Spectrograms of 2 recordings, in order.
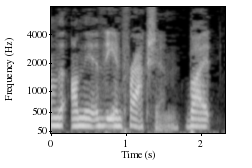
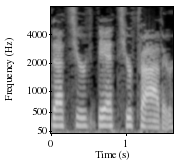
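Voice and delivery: put-on Minnesota-sounding accent. Recounting what their mother said, quoting her words: imitating mother's accent. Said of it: "that's how she talks too".

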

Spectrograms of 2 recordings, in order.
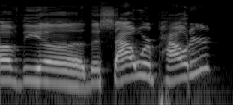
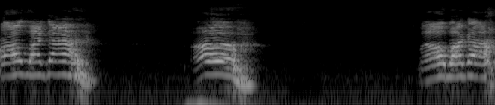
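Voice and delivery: winded, breathless from laughing. Recovering after laughing hard with friends, breathless from laughing. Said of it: "I can't breathe".

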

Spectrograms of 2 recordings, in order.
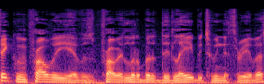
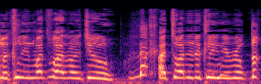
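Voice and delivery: Jamaican accent with the voice very high. Joking about a name, acting out a scolding in a jamaican accent. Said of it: "say it with a Jamaican accent".

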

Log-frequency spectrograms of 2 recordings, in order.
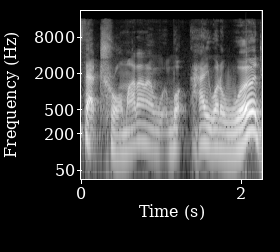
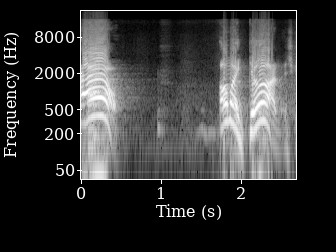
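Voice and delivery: shrill, very loud, slow, drawn-out pained shriek; 11 dB louder than usual. Retelling how a woman in an elevator screamed: imitating a woman screaming. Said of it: "she screams out".

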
